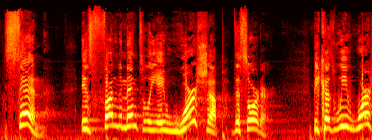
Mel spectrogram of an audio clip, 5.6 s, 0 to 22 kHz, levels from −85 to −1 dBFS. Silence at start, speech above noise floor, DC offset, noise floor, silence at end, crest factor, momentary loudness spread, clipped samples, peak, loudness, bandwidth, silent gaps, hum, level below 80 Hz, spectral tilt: 0.1 s; 35 dB; under 0.1%; -51 dBFS; 0 s; 16 dB; 8 LU; under 0.1%; 0 dBFS; -17 LUFS; 18 kHz; none; none; -50 dBFS; -3.5 dB/octave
